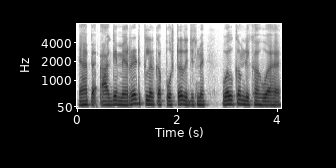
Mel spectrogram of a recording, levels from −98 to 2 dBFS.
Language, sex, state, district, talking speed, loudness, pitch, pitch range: Hindi, male, Jharkhand, Palamu, 205 wpm, -14 LUFS, 130 Hz, 125-140 Hz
